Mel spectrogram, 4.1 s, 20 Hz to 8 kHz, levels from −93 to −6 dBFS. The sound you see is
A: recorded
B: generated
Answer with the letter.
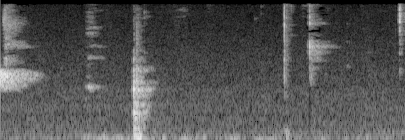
A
